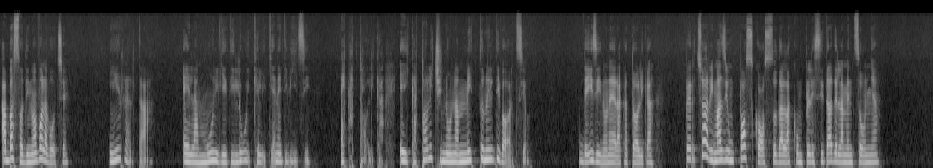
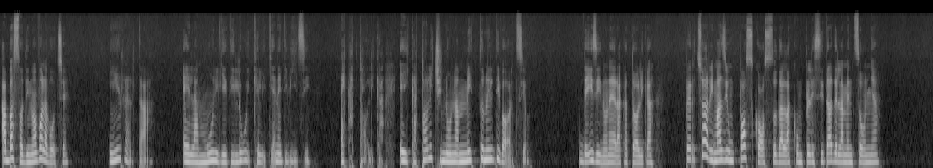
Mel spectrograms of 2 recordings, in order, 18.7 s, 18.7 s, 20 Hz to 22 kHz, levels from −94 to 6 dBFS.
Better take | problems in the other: neither | hiss; faint; throughout; 25 dB below the speech; the same in both

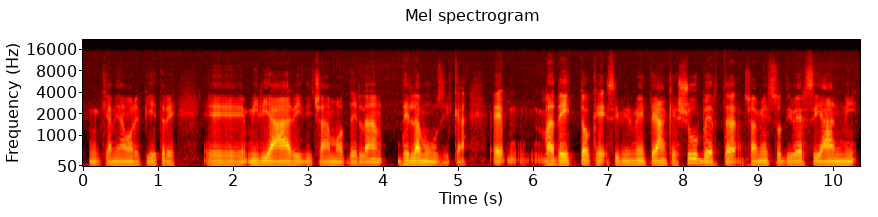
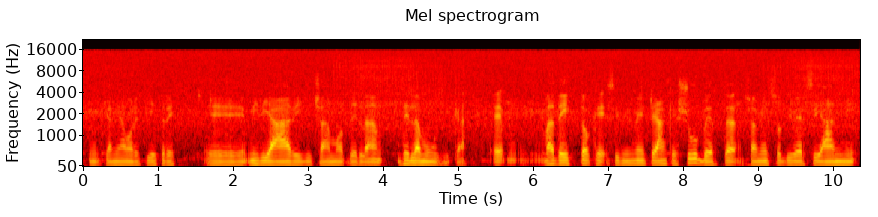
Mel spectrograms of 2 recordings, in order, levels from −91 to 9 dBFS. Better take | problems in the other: first | hiss; loud; throughout; 6 dB below the speech; faint in the first

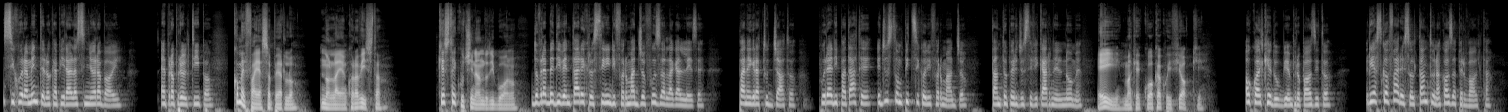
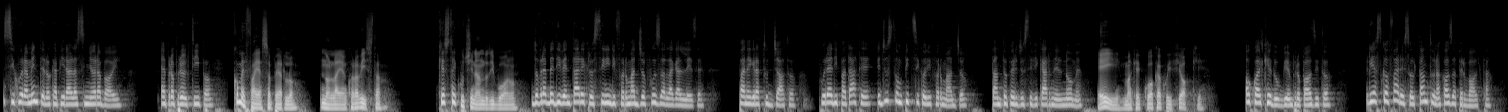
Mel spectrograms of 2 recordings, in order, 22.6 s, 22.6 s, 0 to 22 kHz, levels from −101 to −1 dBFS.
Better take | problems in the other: first | muffled; very; fading above 1 kHz

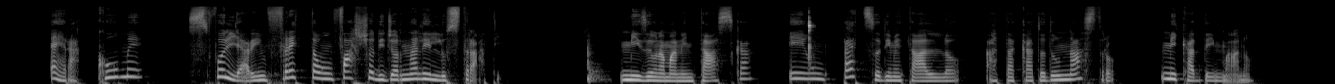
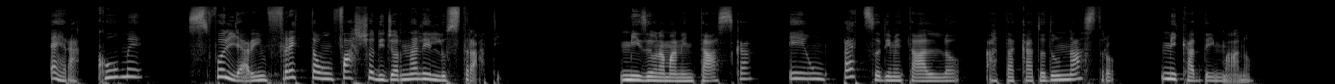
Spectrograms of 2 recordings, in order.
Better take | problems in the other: second | door banging; faint; at 6 s; peak 10 dB below the speech // clattering dishes; very faint; at 8 s; peak 5 dB above the speech

